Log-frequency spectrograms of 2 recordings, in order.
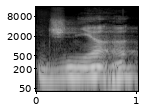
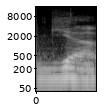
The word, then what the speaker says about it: jñā: So the root is jñā, or gya, we say in Bengali pronunciation, which is to know.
